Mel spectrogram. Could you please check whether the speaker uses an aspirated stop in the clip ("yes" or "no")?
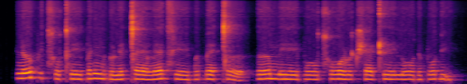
yes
